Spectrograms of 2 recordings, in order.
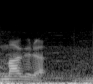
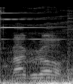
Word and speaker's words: maguro: A magura. Magura? Is that a type of fish? I don't know. Maguro? Maguro. Very good.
